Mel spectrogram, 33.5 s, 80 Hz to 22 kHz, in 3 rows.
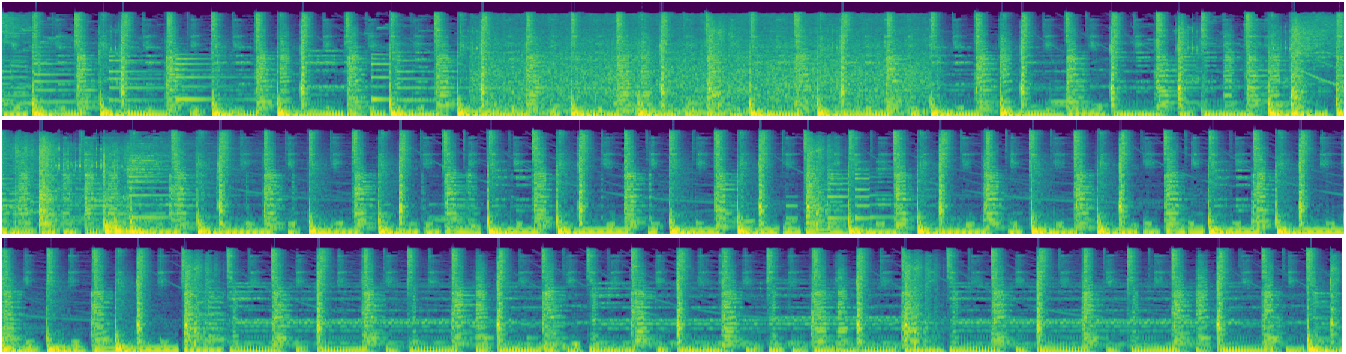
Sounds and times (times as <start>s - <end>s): Music: 0.0s - 33.5s.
